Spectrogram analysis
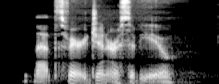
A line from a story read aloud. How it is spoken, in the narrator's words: Castiel says dryly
